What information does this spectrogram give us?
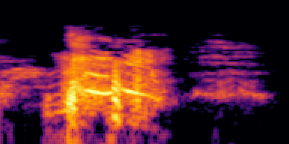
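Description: A single harsh cough from a lecturer, followed after a short gap by a fainter, briefer throat sound, with no talk around it.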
